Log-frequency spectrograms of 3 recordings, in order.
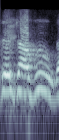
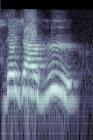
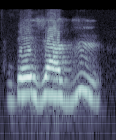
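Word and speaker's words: déjà vu: You said deja vu. That's not how you pronounce it. – How do you say it? – Deja vu. – Say that again. – Deja vu.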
